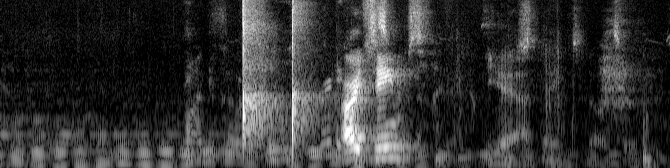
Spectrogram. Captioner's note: indistinct chatter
